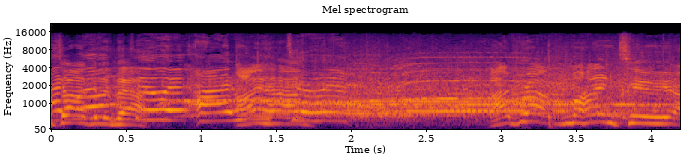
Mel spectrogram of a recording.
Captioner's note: cheers and applause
